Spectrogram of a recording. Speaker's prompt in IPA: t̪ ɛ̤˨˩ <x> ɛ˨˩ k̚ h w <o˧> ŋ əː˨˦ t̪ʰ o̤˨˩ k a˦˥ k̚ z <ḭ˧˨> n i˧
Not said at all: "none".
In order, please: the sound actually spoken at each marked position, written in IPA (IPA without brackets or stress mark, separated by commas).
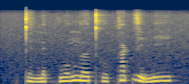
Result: ŋ, o˨˦, ḭ˧˨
